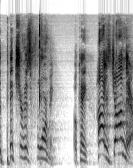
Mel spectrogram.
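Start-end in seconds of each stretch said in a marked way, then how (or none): 1.9-2.7 enthusiastic, upbeat, excited, raised pitch. Speaker demonstrating how to open a phone call: excited, upbeat. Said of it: "I'm excited, I'm upbeat".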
